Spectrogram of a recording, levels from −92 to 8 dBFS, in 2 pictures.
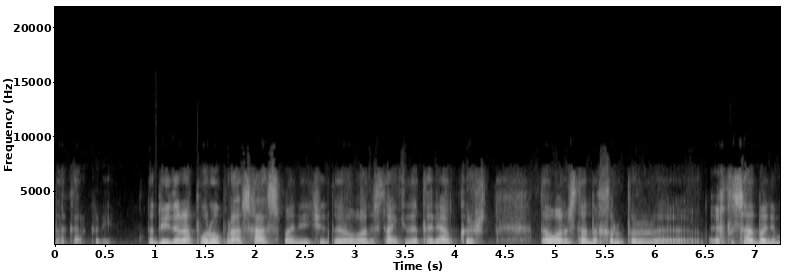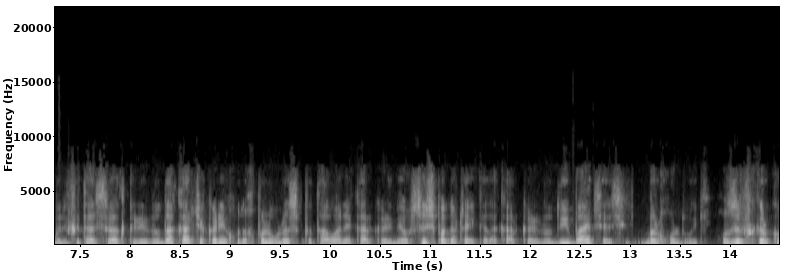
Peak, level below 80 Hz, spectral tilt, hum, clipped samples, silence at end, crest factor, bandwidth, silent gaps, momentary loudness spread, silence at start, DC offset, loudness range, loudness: -8 dBFS; -54 dBFS; -6.5 dB/octave; none; under 0.1%; 0 s; 20 dB; 8 kHz; none; 10 LU; 0 s; under 0.1%; 2 LU; -28 LUFS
